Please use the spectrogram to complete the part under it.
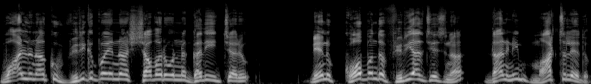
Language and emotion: Telugu, angry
